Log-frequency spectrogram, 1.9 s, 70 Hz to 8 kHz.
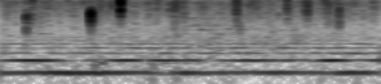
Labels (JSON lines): {"label": "biophony, midshipman", "recorder": "SoundTrap 500"}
